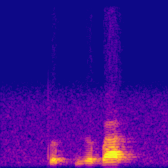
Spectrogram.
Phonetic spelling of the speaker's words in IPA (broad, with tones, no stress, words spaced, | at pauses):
t̪ə˨˩p̚ʔi˧ə̯ɓa˦˥t̚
